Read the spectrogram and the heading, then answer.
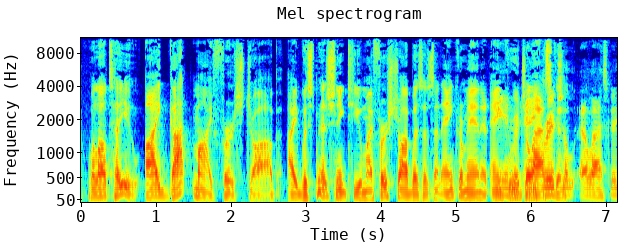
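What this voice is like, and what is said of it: New York accent. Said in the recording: “my New York accent ... You have an accent”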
